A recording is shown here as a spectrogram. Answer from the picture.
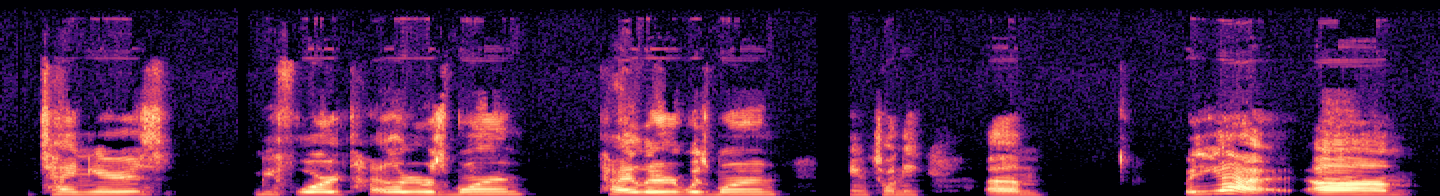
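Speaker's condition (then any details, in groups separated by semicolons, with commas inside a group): Cerebral palsy, spastic; from birth, muscle spasms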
